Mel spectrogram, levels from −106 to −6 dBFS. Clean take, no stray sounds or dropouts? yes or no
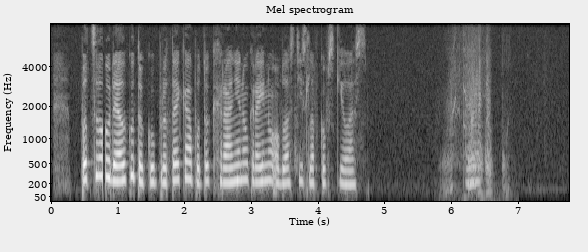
no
